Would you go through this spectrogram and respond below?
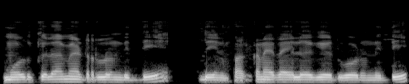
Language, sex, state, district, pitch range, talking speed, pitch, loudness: Telugu, male, Andhra Pradesh, Guntur, 105-115 Hz, 160 wpm, 110 Hz, -16 LUFS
